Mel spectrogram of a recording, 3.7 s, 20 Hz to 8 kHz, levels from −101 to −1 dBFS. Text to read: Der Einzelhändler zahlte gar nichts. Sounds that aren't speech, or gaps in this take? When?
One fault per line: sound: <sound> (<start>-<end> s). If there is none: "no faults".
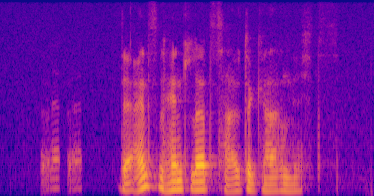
sound: laugh (0.4-0.8 s)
